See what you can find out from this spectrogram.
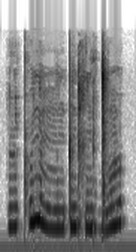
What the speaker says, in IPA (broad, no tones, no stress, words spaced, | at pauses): lʲukʰuɲɔ nːɵɲtə̃ɟoç ə̃ɟʌ ɡ͡ǀũl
